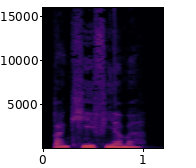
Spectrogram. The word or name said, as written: bankierfirma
